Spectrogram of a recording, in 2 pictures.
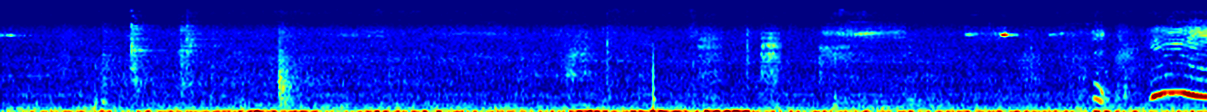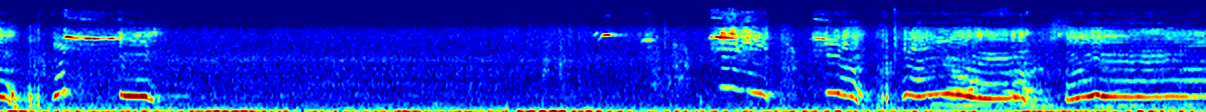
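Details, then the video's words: Lucy, an Alaskan Malamute, whines in fear during a short summer rain with thunder, giving wavering, rising and falling high whimpers in two bursts midway and near the end over steady low rain rumble. "Lucy's Scared of Thunderstorms"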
